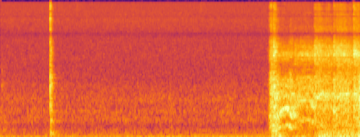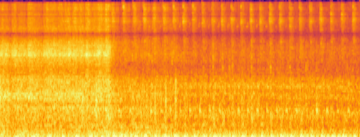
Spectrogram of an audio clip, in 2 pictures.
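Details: Citroën Méhari engine restarted after sealing leaking exhaust line with new gaskets; quick crank catches at once, settles into even steady low idle with no puffing or ticking; healthy start.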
